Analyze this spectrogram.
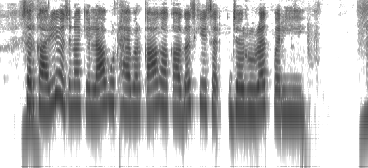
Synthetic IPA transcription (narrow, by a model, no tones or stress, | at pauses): sɐɾkaːɾijoːd͡ʒnakelaːbʊʈʰaːepɐɾkãːɡakaːɡəd͡ʒkizəɾuːɾət̪̚pɐɾɦiː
